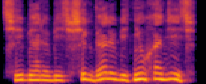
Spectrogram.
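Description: A man's voice: a little high, moderate pace, warm tone, husky, voice pushed up. A man voicing a tender young foreign woman in love, speaking in simple broken phrases.

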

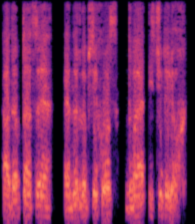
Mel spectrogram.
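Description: A man voicing an inner system that makes flat, formal announcements in an audiobook. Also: moderate pace, no echo, close to an everyday voice. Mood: announcing. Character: cold system voice in a boy's head. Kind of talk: audiobook reading.

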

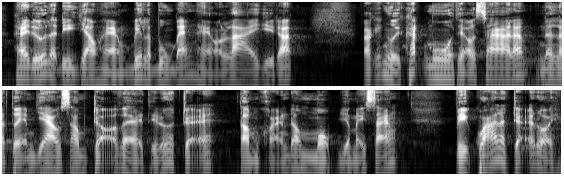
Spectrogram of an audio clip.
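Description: A man's voice: lowish voice, a little mellow. A man narrating a listener's ghost story, talking straight to his audience with dramatic storytelling.

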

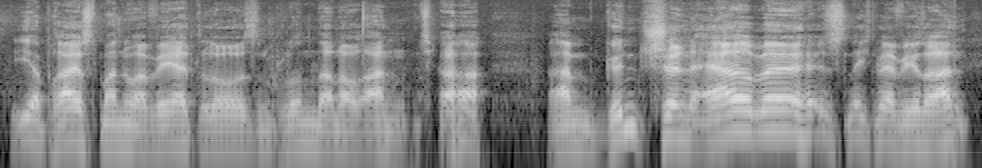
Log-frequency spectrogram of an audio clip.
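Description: An actor playing a dry, resigned village man in a radio drama, with a creaky voice. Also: mid-range voice, a little slow, no room sound.

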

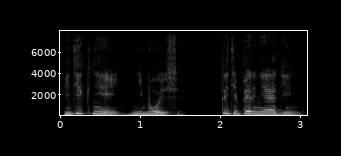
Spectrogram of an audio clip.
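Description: A man voicing a gentle, frightened young village woman who speaks softly and sounds bewildered. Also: high-pitched, huge pitch swings, normal speed, slightly rough, pitched above the performer's own voice, exaggerated voice. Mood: gently encouraging. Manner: bewildered, soft-spoken.

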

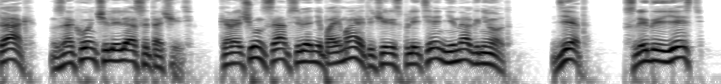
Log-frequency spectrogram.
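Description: A man's voice: mid-range voice, animated, moderate pace, dry recording, studio quality, lightly acted. A man playing a crude, bossy guardian who talks in a sarcastic, coarse way. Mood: gruff. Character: crude sardonic male guardian, bossy and mocking.

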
